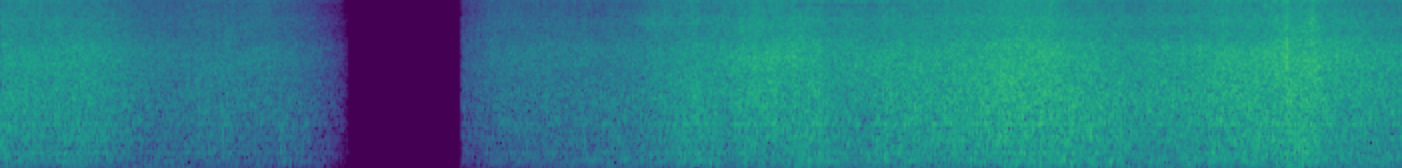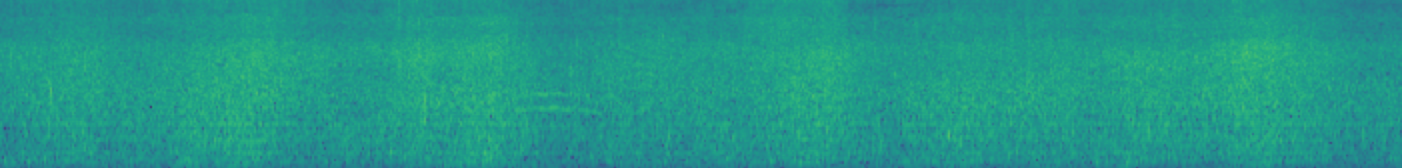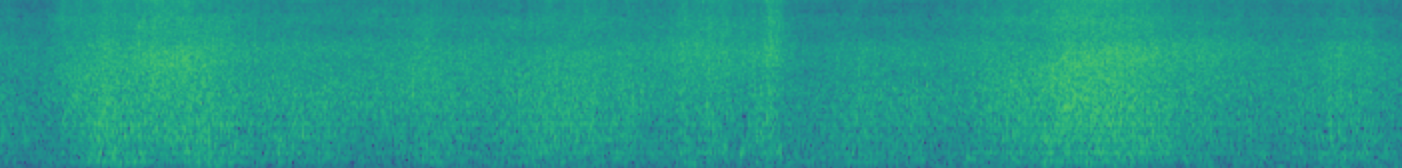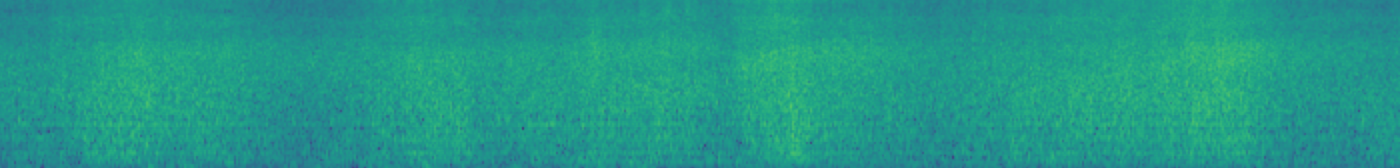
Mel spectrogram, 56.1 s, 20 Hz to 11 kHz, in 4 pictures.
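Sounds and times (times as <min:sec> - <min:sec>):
sea waves breaking on shore: 0:00.0 - 0:03.3, 0:04.6 - 0:56.0
wind: 0:00.0 - 0:03.5, 0:04.6 - 0:56.0.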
